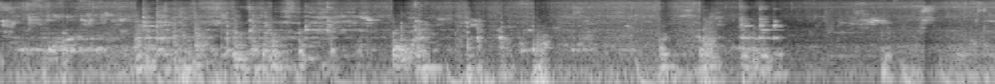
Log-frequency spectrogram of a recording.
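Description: Dishes clatter and clink in a sink.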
